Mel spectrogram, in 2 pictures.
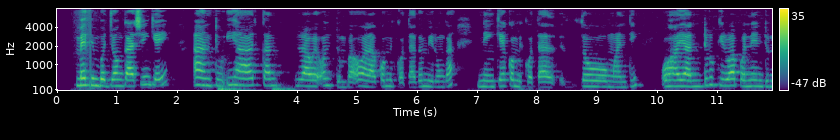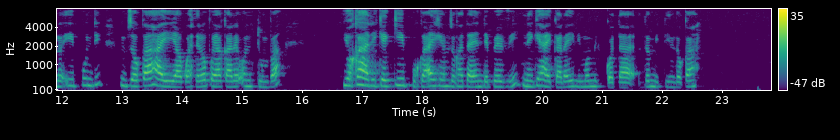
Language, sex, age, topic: Oshiwambo, female, 25-35, finance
